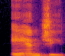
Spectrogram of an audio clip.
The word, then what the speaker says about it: Anji: And they have a program in China called Angie Play. It's spelled A-N-J-I, okay?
